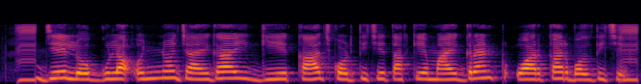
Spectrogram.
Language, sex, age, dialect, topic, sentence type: Bengali, female, 18-24, Western, agriculture, statement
